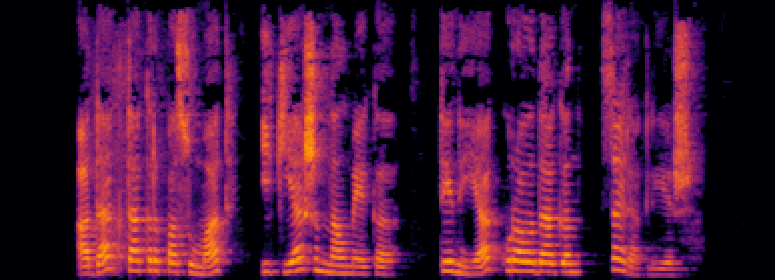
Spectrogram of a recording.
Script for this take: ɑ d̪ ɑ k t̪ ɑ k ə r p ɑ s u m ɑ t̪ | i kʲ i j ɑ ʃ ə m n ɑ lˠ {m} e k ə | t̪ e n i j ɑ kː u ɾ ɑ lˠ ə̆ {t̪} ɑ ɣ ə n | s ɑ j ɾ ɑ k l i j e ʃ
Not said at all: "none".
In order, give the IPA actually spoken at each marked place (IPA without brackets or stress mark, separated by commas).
m, d̪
